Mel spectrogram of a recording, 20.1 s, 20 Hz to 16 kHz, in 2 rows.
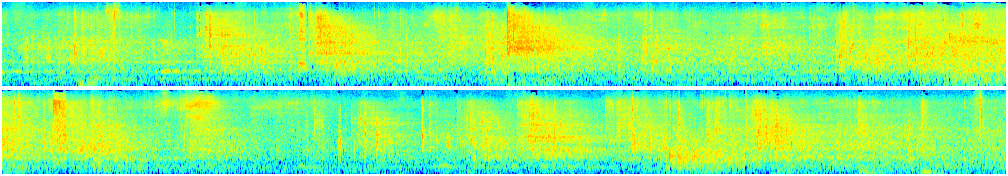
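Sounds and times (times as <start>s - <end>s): skates scraping across ice: 0.0s - 14.1s.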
